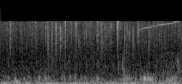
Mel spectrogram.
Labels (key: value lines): label: biophony, dolphin
recorder: SoundTrap 500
